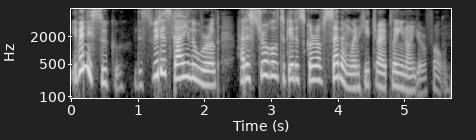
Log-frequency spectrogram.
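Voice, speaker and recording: A woman's voice: on the high side, expressive, a little fast, a bit bright, dry recording. A woman reading fan fiction expressively and informally, stumbling over and repeating phrases, with casual reactions of her own.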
